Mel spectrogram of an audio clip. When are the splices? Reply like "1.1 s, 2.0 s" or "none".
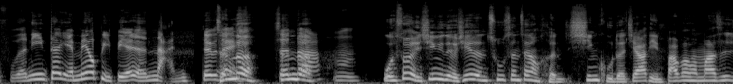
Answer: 1.9 s, 3.3 s

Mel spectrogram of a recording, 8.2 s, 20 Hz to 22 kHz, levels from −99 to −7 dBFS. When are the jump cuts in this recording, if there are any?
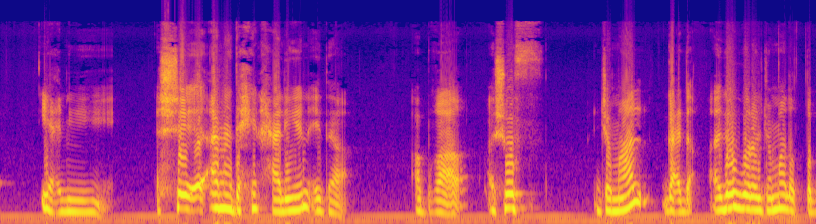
none

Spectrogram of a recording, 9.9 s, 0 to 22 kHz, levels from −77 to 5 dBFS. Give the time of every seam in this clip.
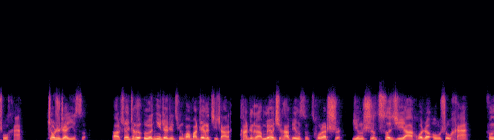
0.9 s, 4.6 s

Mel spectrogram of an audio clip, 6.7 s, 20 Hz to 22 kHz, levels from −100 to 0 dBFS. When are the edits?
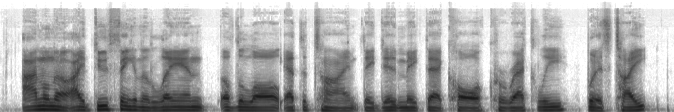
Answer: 2.8 s, 5.8 s

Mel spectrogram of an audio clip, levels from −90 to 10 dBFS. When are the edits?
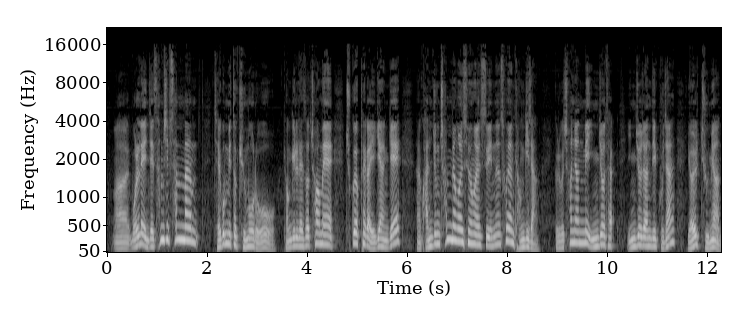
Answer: none

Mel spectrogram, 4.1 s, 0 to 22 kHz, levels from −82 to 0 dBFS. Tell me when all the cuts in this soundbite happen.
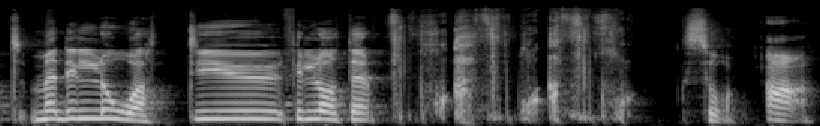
1.4 s

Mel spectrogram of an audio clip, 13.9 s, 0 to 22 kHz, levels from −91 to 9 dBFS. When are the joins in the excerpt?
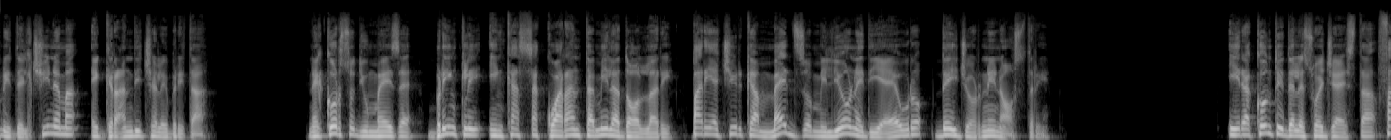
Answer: none

